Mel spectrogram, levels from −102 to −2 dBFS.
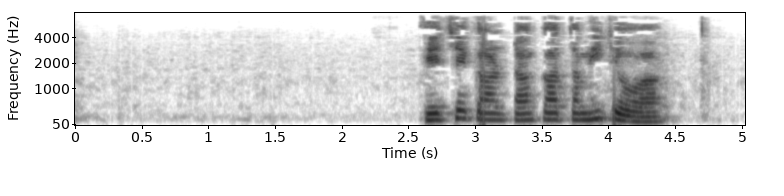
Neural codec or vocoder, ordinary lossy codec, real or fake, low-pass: none; MP3, 32 kbps; real; 7.2 kHz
